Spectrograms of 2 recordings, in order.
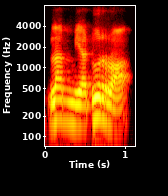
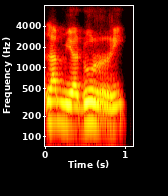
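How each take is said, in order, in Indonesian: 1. Kata kerja diakhiri dengan vokal a pendek. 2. Kata kerja diakhiri dengan vokal i pendek. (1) "kok difathahkan" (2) "Kalau dibaca kasroh lebih nggak mungkin lagi"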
